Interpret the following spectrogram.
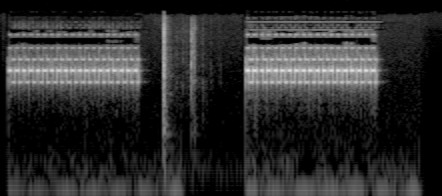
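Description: Mobile phone ringing with a trilling ring: two rings of about a second each, with a pause of about a second between them. It is an incoming call.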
